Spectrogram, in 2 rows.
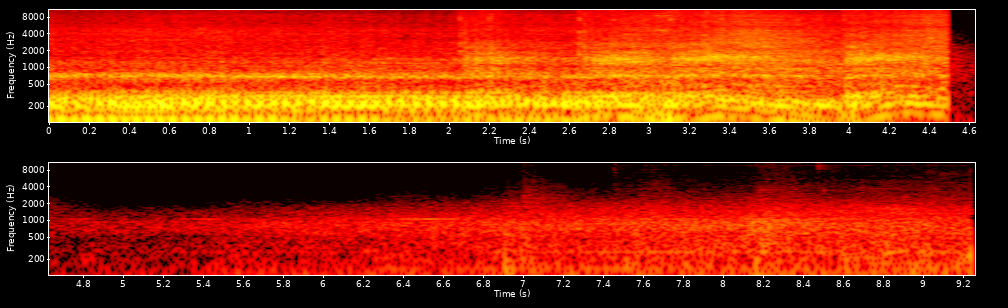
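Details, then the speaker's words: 2005 Yamaha TTR250 single-cylinder dirt bike, long-sitting non-runner, after replacing a too-long carburetor needle that blocked fuel: revs cleanly and evenly for a few seconds then cuts off, no ticking or misses, no carb leaks; normal running. "really good no leaking from the carburetor so I think we're all set sounds great no ticking"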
